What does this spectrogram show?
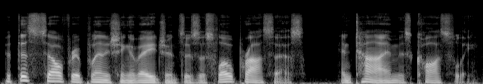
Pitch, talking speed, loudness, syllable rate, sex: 95 Hz, 175 wpm, -19 LUFS, 4.5 syllables/s, male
